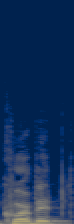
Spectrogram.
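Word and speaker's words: Corbet: Brady Corb cor corat how you pronounced his last name Corb and like sorbet cor you're probably going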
